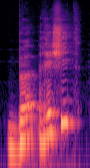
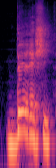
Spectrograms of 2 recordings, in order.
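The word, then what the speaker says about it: בְּרֵאשִׁית: la Genèse comme ceci, Beréchit, donc comme ça ça s'écrit et bien ici vous entendrez certaines lectures dire bechite ou vous entendrez le des lecteurs dire béchite.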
